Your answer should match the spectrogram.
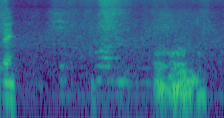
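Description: A pause in a conversation over a video call: near silence for most of the moment. Then, near the end, a short voiced sound from a man that could be a hum or the start of a word.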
